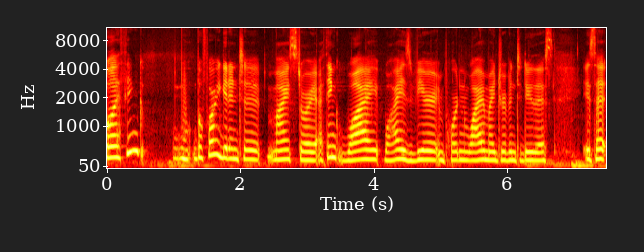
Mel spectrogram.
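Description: A woman with a Canadian accent has a normal speaking voice at medium pitch and a moderate pace. Her intonation is fairly even, and the recording is very clean with a silent background. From Canada, Great Lakes region (near Kingston, Ontario). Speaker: startup CEO and sailor. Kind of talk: interview. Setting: at a conference.

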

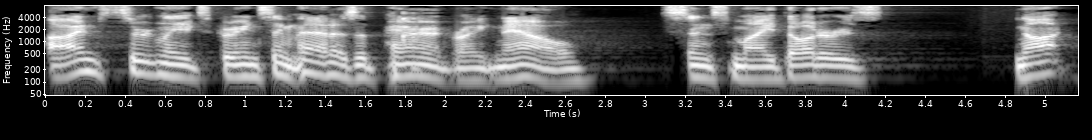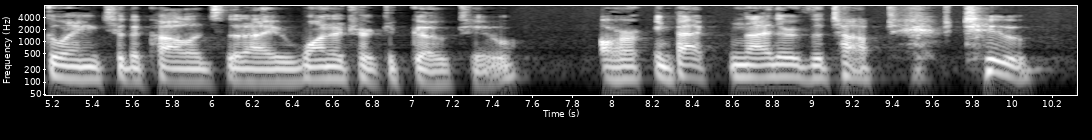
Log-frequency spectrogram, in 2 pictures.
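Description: Using an ordinary speaking voice, a man with a medium pitch talks at a moderate pace with ordinary pitch variation and very even loudness, in a dry, close sound with no echo. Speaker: professor and author. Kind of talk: casual interview conversation.

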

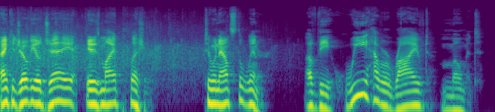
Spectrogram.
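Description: A man's fairly high voice at a fairly slow pace, long and frequent pauses, ordinary pitch variation, and crowd noise in the background. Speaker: podcast host. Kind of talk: comedic banter, awards show.

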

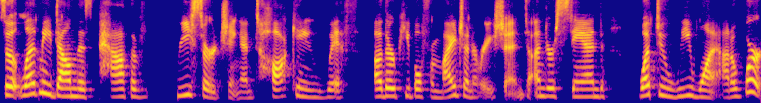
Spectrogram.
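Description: A woman with an American accent and an unremarkable speaking voice talks at a moderate pace, her fairly high pitch showing ordinary variation over a quiet background. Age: 20s. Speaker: business consultant and author. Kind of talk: podcast interview.

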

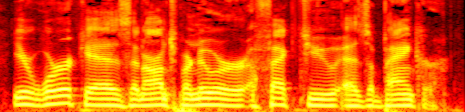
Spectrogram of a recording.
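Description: This man's voice sits at a mid-range pitch. He talks with an American accent. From US Midwest, Grove City, Ohio. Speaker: podcast host and bank CEO. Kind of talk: casual interview. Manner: halting, many fillers.

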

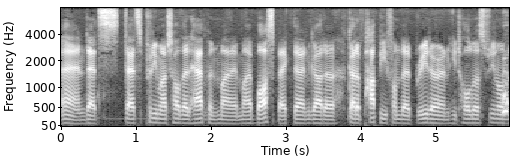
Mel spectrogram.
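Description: In a very clean recording with a silent background and a dry, close sound with no echo, a man with a German accent talks at a fairly quick pace in a monotone, flat intonation at a fairly low pitch. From Germany. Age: 30s. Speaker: flour milling engineer, new hunter. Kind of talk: interview.

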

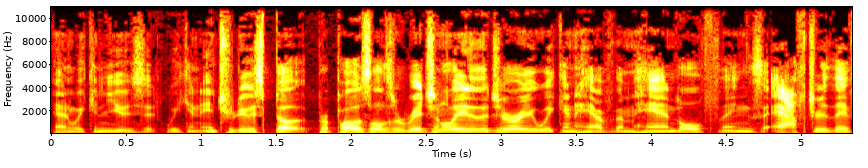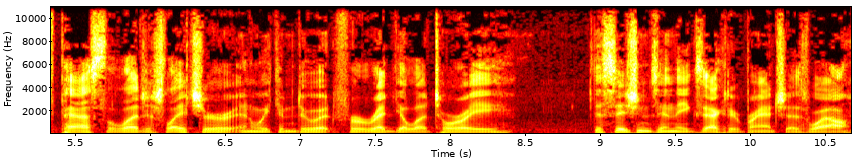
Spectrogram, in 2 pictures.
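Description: Here a man talks at a very fast pace with an American accent. His pitch sits fairly low and his intonation stays fairly even. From Chicago suburbs, Illinois. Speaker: political candidate. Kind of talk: interview. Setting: studio.

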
